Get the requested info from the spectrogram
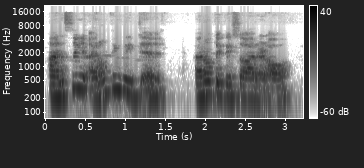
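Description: A young woman from the United States talks in a loose, casual interview way, full of "like" and little restarts. Her pitch sits in an ordinary middle range. She sounds slightly set back from the microphone. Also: lively intonation, fairly quick, far from the mic, rough recording. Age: young adult. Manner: chatty, many "like" fillers.

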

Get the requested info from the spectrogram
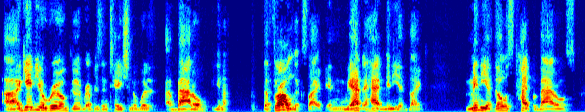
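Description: A man hosting a podcast in casual chat, relaxed and chatty with quick laughs. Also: medium pitch, low-quality recording. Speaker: podcast host.

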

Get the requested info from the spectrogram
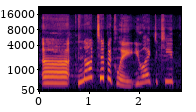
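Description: A woman's voice: sits high, big pitch swings, unhurried. Woman podcast co-host, playful banter, recorded outdoors on a patio. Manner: playful, teasing, laughs often. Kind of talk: casual wine-tasting chat.

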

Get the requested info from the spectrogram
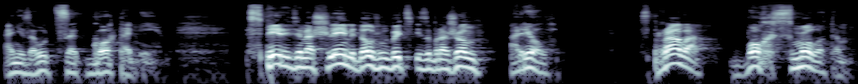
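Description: Husky, boisterous armourer, swooping pitch. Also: male voice, lively intonation, a little slow, pauses often, a bit bright, exaggerated voice. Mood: boastful, jolly. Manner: exclamatory, chuckling, theatrical. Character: boastful, boisterous armourer courting a milliner. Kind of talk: 1980s radio play acting.

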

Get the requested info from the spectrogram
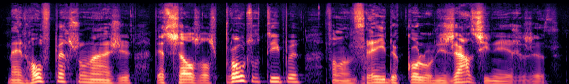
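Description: A man's voice: medium pitch, expressive, unhurried, no echo, studio quality, lightly acted. Man acting a formal, wronged ghostly writer. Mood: wronged, earnest. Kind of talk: radio play acting.

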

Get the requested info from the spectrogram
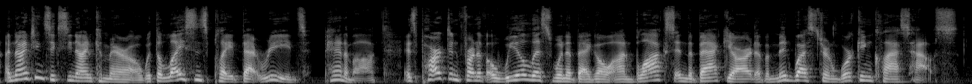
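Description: A man's voice: a little high, very animated, normal speed, few pauses, fairly bright tone. A man hosting a podcast table read, talking casually and reading out script directions. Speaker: host, reader of stage directions.

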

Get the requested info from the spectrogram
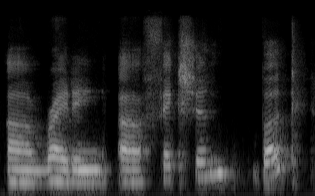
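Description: A woman in her thirties from the Philippines, introducing herself casually in a measured way. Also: mid-range voice, lively intonation, a little mellow, a little hiss or hum. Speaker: podcast co-host, journalist.

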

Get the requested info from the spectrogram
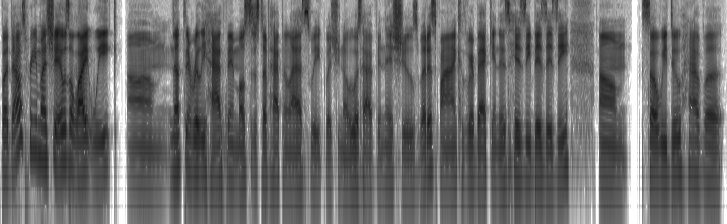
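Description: A man with a clear, smooth voice talks casually as a podcast co-host. He argues his points by reaching for examples. The studio sound is dry and close. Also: medium pitch, steady tone, fairly quick, no echo. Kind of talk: casual pop culture chat.

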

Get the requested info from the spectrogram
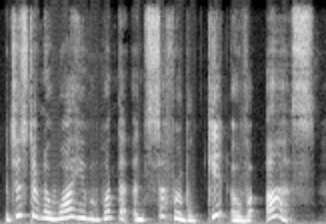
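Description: A woman's voice: high-pitched, big pitch swings, quick pace, voice pushed up. A woman voicing a hurt, angry schoolgirl daughter in a story, plaintive and drawing out her words. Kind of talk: dramatised fan fiction reading.

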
